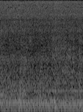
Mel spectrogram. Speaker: what do you got one two point two all right so we got a little bleed on that cord which is you hear the buzzing so that that's cool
